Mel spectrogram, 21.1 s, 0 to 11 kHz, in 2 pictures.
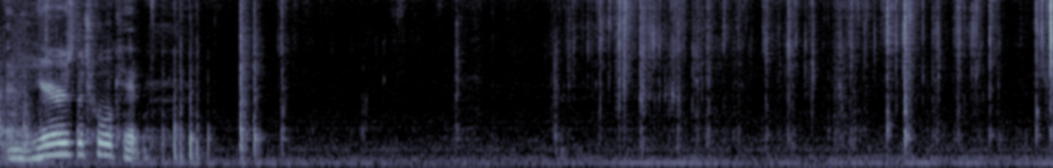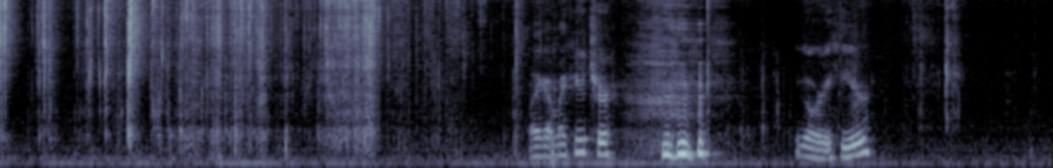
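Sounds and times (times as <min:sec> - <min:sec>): packaging crinkling and tearing: 0:05.5 - 0:15.8.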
